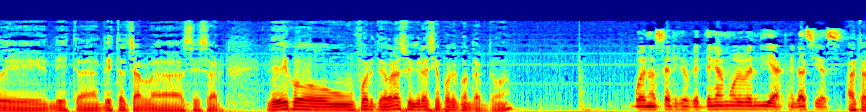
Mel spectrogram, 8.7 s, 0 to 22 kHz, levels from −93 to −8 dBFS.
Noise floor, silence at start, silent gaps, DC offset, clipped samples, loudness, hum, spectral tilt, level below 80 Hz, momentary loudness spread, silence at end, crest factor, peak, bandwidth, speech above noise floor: -39 dBFS; 0 s; none; 2%; under 0.1%; -14 LUFS; none; -6.5 dB/octave; -26 dBFS; 9 LU; 0 s; 14 dB; 0 dBFS; 10.5 kHz; 25 dB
